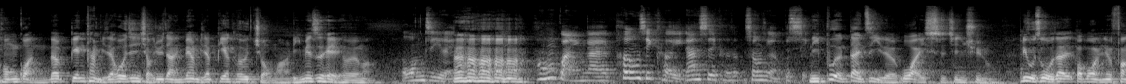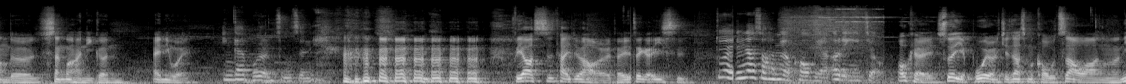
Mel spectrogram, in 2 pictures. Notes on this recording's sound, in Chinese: 本集白噪音指數：0/5。錄音地點： The Gathering Cafe 齊客咖啡。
